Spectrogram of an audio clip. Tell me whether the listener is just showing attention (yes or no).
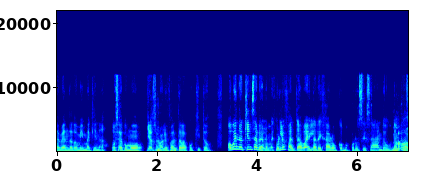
no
